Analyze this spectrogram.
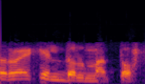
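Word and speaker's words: Reichel-Dolmatoff: Questo testo è scritto, ecco, io leggo qua, non vorrei sbagliare, Gerardo Reichel Dolmatov, è giusta come pronuncia? – Gerardo Reichel Dolmatov.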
